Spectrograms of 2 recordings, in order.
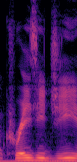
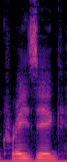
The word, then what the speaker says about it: Crazy G: like Nick and also Crazy G. It's pronounced not Crazig. Sorry about that, Crazy G.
